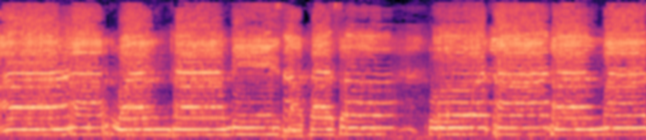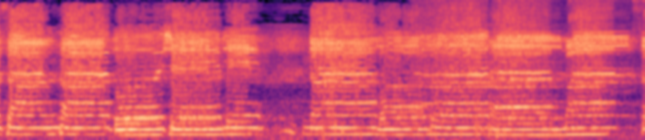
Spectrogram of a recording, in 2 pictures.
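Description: Buddhist chanting: voices reciting in a melodic chant on long held notes, in phrases broken by short pauses.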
